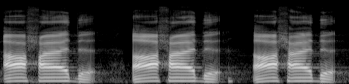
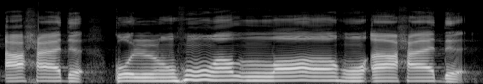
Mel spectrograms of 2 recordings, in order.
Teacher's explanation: qolqolah kubro qolqolah yang besar karena berada di akhir kalimat maka dia lebih tebel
